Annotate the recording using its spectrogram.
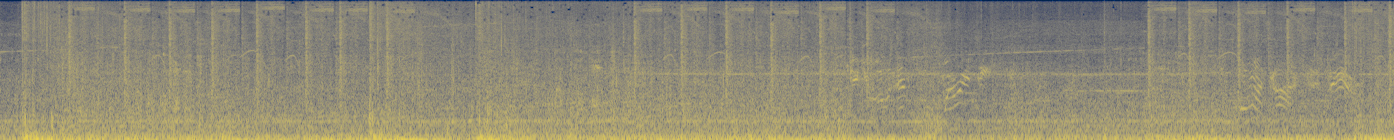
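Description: A vehicle engine roars at high speed.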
